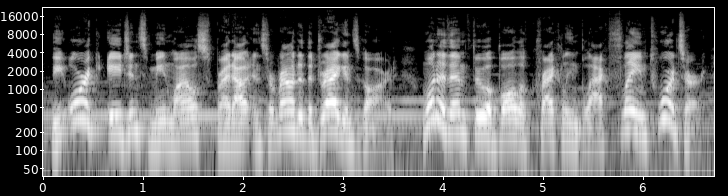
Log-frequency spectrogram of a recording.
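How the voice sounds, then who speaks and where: Animated, bright-voiced man reading dramatically. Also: on the high side, normal speed, soft background music. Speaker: storyteller. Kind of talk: dramatic reading of a fantasy story.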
